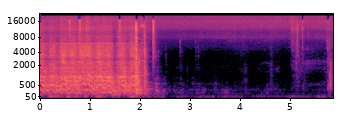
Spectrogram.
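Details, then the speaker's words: Ford F-150 V8 farm truck, sat over 10 years in a field, new battery fitted; about two seconds of sluggish, labored cranking at three to four beats a second, no firing. Slow cranking, owner suspects corrosion. "Okay so she turns um not very fast which I'm guessing is due to some of this corrosion"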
